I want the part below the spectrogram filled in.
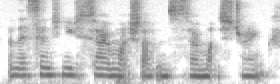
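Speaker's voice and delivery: ordinary talk, nothing marked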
